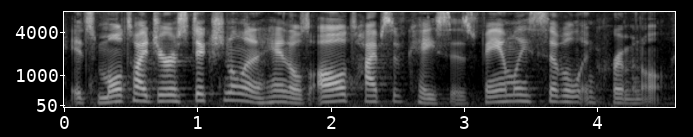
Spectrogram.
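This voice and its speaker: Lower-pitched woman, emphatic campaign speaker. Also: a little fast. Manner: emphatic, slogan-like short statements. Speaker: judicial candidate, lawyer. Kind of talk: campaign stump speech. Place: live candidate forum.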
